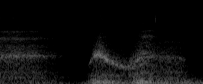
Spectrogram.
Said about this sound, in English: I'm like breathing heavy now.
